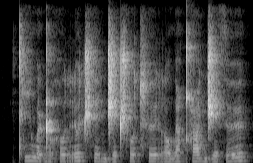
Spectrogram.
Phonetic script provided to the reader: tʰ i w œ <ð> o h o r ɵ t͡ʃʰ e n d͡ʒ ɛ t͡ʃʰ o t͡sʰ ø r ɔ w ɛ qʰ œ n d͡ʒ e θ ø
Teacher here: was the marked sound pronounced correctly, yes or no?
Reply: no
